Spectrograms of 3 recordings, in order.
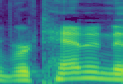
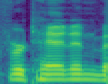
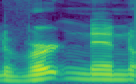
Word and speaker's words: Virtanen: Similar to Virtanen, I've been hearing Virtanen is the Canadian pronunciation, such as Jake Virtanen, Vancouver Canucks player. But Virtanen or Virtanen is the actual Finnish pronunciation.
